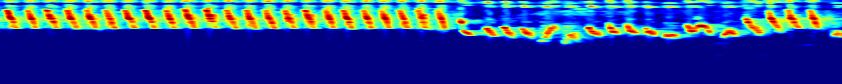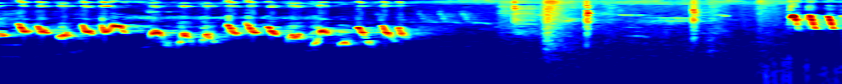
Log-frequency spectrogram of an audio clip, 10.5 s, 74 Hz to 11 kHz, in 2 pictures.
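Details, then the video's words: Champion contest white-rumped shama, kept for song training, giving a loud varied song: a fast rattling series of high notes, then rich warbled phrases swooping up and down, ending with sharp clicks. "Murai Gantangan Juara 15 menit non stop // Masteran untuk Pagi Siang Sore"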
